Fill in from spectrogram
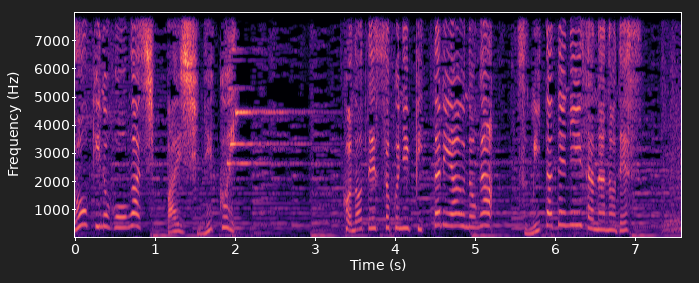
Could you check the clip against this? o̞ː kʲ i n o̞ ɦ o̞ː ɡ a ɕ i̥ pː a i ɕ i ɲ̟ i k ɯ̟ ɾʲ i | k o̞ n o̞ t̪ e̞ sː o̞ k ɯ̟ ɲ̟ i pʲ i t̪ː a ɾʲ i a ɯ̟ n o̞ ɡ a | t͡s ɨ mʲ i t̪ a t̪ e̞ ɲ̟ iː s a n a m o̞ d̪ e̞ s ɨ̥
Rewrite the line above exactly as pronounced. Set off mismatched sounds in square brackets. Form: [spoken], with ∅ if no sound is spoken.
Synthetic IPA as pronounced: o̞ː kʲ i n o̞ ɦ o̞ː ɡ a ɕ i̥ pː a i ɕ i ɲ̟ i k ɯ̟ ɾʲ i | k o̞ n o̞ t̪ e̞ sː o̞ k ɯ̟ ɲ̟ i pʲ i t̪ː a ɾʲ i a ɯ̟ n o̞ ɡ a | t͡s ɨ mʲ i t̪ a t̪ e̞ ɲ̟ iː s a n a [n] o̞ d̪ e̞ s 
